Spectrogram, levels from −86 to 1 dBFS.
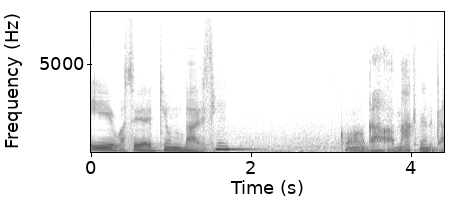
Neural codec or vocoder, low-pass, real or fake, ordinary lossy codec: codec, 16 kHz, 1 kbps, X-Codec, HuBERT features, trained on general audio; none; fake; none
